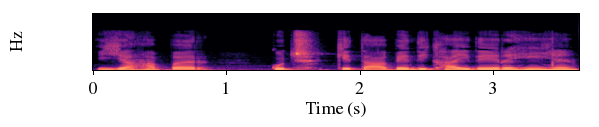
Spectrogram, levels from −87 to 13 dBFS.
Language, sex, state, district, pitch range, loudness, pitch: Hindi, male, Madhya Pradesh, Bhopal, 125-160 Hz, -13 LUFS, 130 Hz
